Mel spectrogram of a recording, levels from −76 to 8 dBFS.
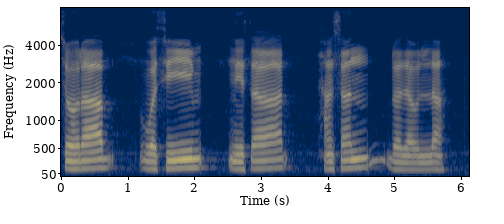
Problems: constant background noise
